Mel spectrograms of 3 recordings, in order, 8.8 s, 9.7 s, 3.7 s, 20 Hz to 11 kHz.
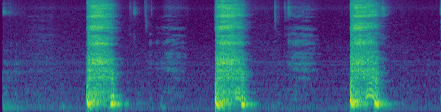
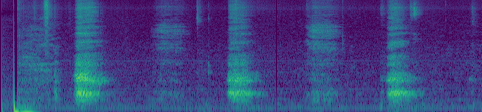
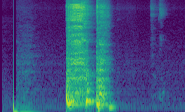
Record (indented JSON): {
  "three_cough_length": "8.8 s",
  "three_cough_amplitude": 32767,
  "three_cough_signal_mean_std_ratio": 0.4,
  "exhalation_length": "9.7 s",
  "exhalation_amplitude": 11775,
  "exhalation_signal_mean_std_ratio": 0.4,
  "cough_length": "3.7 s",
  "cough_amplitude": 32768,
  "cough_signal_mean_std_ratio": 0.41,
  "survey_phase": "beta (2021-08-13 to 2022-03-07)",
  "age": "18-44",
  "gender": "Male",
  "wearing_mask": "No",
  "symptom_diarrhoea": true,
  "symptom_fatigue": true,
  "smoker_status": "Never smoked",
  "respiratory_condition_asthma": false,
  "respiratory_condition_other": false,
  "recruitment_source": "REACT",
  "submission_delay": "1 day",
  "covid_test_result": "Negative",
  "covid_test_method": "RT-qPCR"
}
